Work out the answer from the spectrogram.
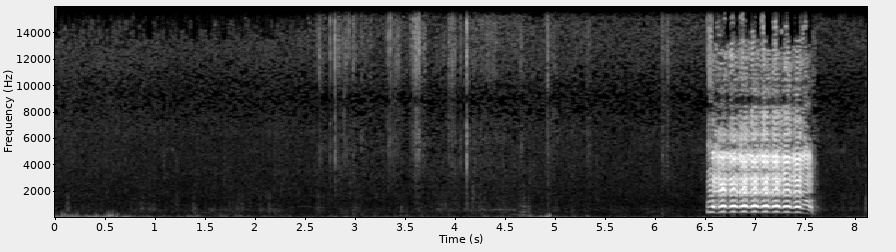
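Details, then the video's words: A single domestic goat bleat, a quavering nasal 'maa' lasting about one second with a rapid pulsing tremble. It comes near the end after several seconds of near silence and soft background rustle. "Goat Sounds & Goat pictures - The Sound A Goat Makes"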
